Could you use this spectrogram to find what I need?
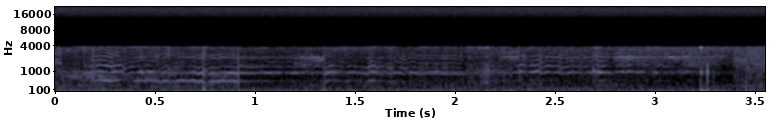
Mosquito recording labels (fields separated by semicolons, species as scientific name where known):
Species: mosquito; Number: one; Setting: cup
